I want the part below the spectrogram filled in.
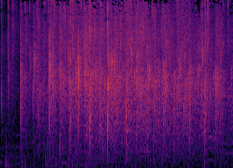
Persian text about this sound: مرسی، تشویقش کنیم.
